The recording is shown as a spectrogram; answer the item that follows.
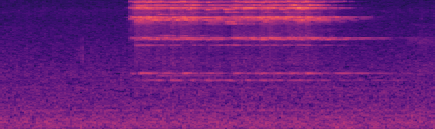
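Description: A small metal altar bell rings with a bright, high-pitched tone. It starts suddenly about a second in, holds for about two seconds and fades away near the end.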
